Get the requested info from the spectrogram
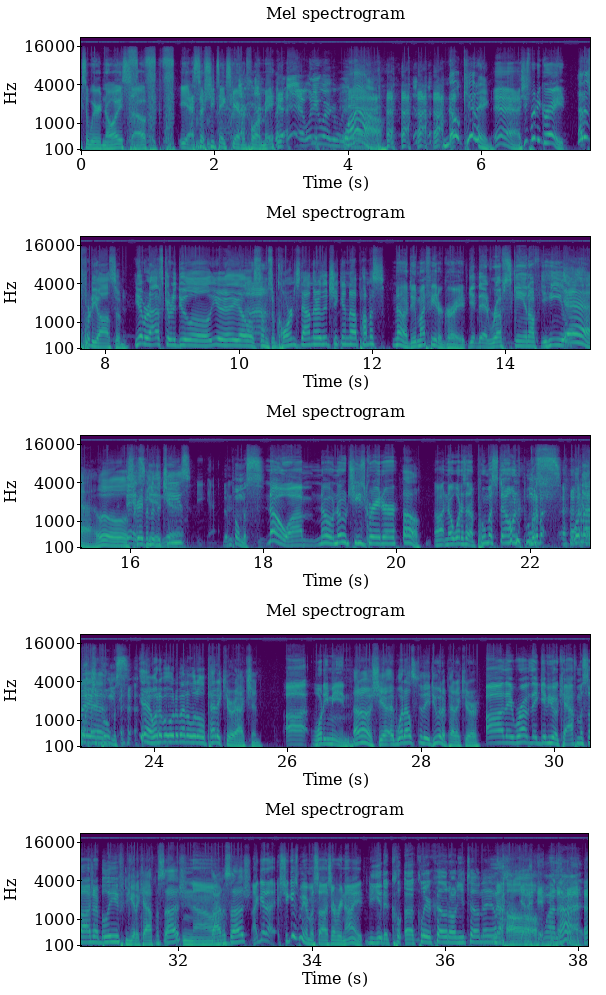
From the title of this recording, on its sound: on the phone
